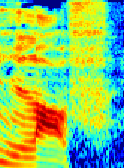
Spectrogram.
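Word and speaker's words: laugh: मुस्कान ज्यादा अच्छा रहेगा एल ए यू जी एच इसको पढ़ते हैं लाफ ऐसे लाफ पढ़ोगे लाफ लाफ का मतलब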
